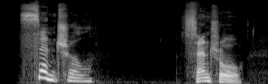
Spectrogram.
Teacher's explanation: on frappe la syllabe qui vient avant la terminaison en « all »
